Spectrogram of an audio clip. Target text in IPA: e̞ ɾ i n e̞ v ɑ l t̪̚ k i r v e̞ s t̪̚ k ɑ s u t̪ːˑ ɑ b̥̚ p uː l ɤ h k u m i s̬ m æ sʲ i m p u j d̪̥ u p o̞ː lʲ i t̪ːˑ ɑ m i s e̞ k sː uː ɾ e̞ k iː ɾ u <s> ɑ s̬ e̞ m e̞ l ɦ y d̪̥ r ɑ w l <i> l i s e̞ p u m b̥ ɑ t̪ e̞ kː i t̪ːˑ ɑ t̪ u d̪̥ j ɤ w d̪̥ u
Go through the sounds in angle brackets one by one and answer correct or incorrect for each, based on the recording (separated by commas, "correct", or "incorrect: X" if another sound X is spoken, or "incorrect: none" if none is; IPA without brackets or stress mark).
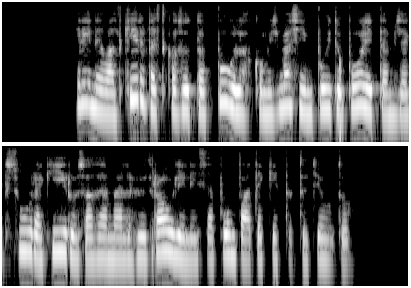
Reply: correct, correct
